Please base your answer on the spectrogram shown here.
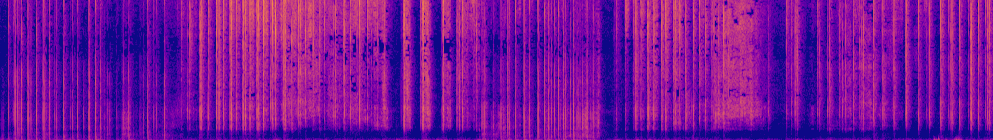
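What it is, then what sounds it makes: Aluminum laptop lid. Long fingernails tap and scratch rapidly across the lid and front edge of a closed, large MacBook Pro with a hollow aluminum shell resting on a leather pad. The dense flurry of quick, bright clicks and scrapes carries a faint low hum underneath, pausing briefly before resuming at a steady, quiet level.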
